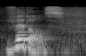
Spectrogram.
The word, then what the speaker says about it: victuals: And it used this word, V I C T U A L S, with a little footnote with a hint about how to pronounce it as "vittles."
